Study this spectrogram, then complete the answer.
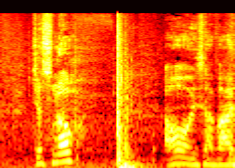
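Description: A car door slams shut close by.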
